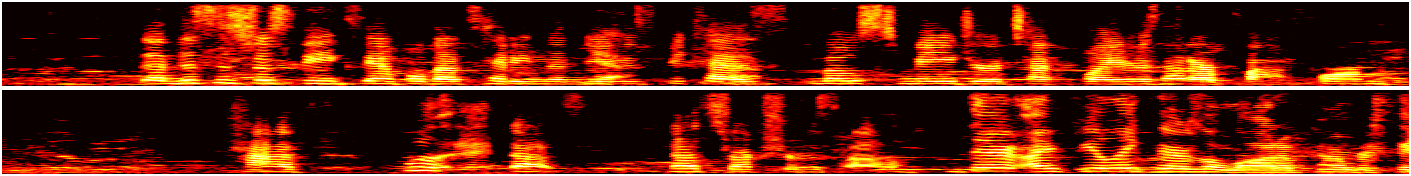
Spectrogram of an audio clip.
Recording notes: coming to you live from Coin Agenda at Puerto Rico Blockchain Week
